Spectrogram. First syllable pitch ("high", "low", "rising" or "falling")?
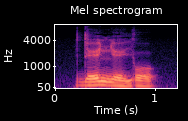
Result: rising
